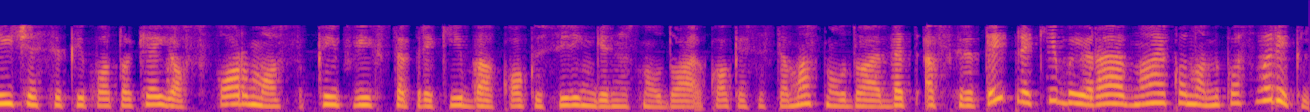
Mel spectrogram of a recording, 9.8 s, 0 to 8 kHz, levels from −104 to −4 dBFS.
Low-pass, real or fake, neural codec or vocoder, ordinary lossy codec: 7.2 kHz; real; none; AAC, 16 kbps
